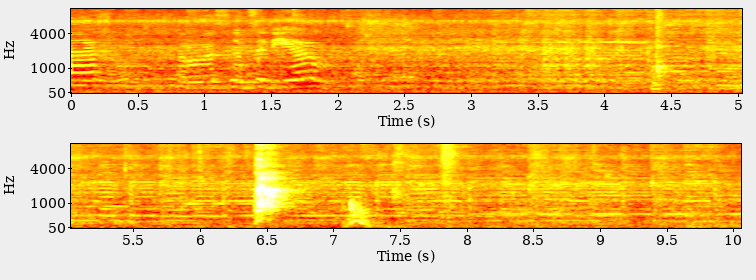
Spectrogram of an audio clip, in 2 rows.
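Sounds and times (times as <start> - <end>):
guitar music: 3.0 - 10.0
dog yelping: 6.4 - 7.4
small dog barking: 6.4 - 7.4.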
